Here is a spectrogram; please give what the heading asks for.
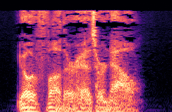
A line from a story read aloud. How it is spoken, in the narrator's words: the shadow rumbled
